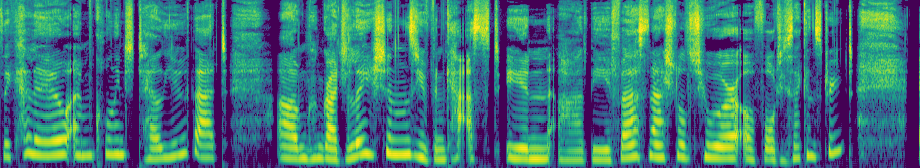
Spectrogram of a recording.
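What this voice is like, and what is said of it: Put-on British accent. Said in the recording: “She was British, had the loveliest accent.”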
